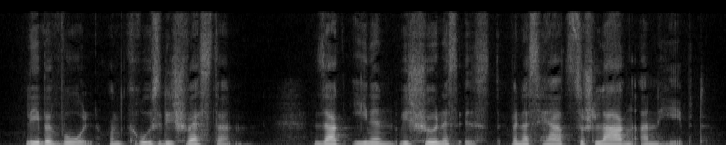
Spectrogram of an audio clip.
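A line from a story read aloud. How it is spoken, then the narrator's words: Calm reply. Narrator (German): Erwiderte ruhig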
